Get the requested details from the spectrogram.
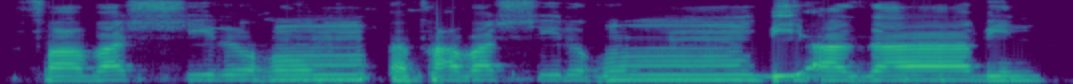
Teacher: মিম সাকিনের পরে বা এসেছে, তাই মিমকে মানে এক আলিফ পরিমাণ গুণনা করে করতে হবে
